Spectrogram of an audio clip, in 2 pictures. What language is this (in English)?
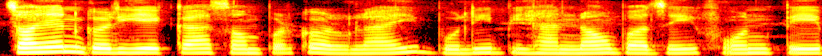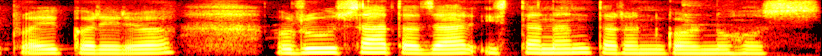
Nepali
